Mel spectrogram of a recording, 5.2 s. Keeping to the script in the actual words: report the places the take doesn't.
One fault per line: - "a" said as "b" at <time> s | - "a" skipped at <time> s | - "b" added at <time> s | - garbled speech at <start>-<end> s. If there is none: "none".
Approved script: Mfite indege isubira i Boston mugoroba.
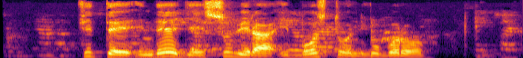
none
